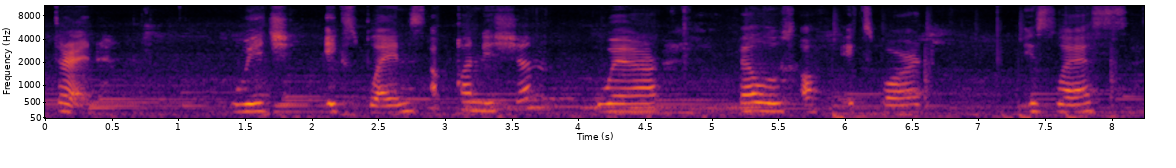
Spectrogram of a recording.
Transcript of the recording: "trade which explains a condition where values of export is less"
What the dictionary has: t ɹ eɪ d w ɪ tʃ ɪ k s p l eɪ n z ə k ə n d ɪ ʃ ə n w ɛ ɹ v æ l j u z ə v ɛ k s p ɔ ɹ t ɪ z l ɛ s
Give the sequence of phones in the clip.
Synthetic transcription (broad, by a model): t ɹ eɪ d w ɪ tʃ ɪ k s p l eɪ n s ə k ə n d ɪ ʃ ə n w ɛ ɹ f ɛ l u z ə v ɛ k s p ɔ ɹ t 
